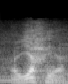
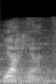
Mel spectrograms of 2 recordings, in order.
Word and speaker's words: Yahya: Yahya. Yahya.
